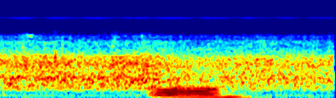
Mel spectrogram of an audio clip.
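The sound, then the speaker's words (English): Rain begins to fall at night in a steady, even hiss that fills the whole moment, with a brief low, humming tone rising out of it partway through before fading back into the downpour. “Oh, look at that. It started into rain.”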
